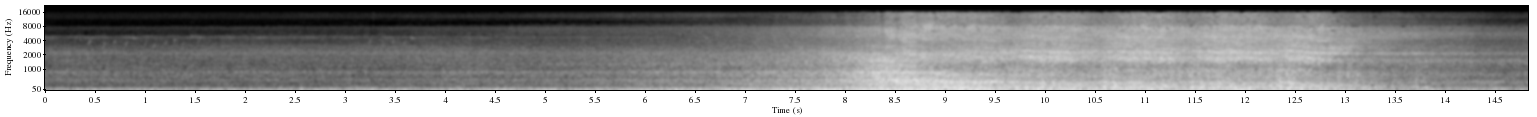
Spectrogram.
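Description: Electric-locomotive-hauled train approaching and passing close by. The rumble of the locomotive and of wheels on rails grows steadily louder, is loudest from about eight seconds in, then falls away quickly near the end.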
